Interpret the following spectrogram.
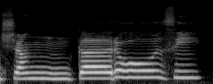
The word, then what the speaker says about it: शंकरोऽसि: त्वं, त्वं शंकरोऽसि, तालव्य श है, तालु से हमें उच्चारण करना है।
